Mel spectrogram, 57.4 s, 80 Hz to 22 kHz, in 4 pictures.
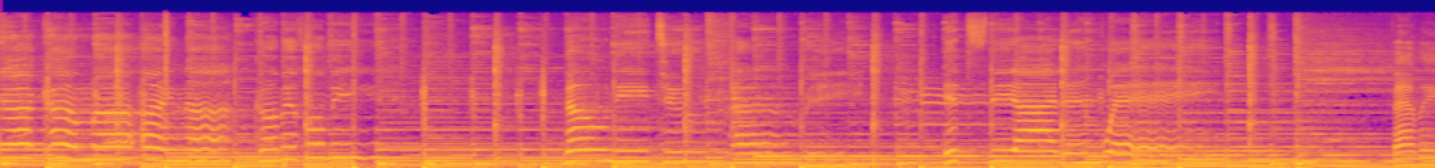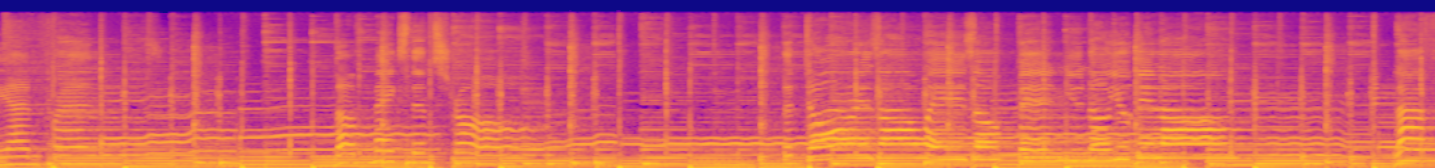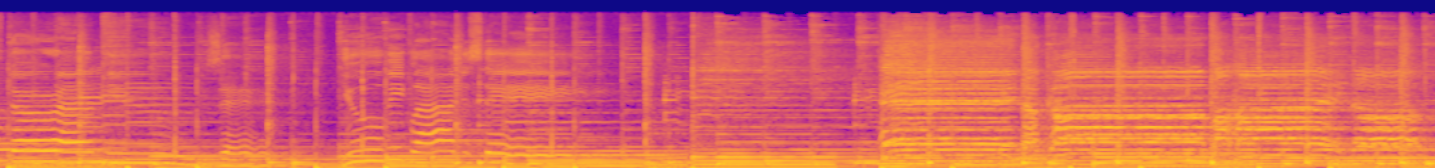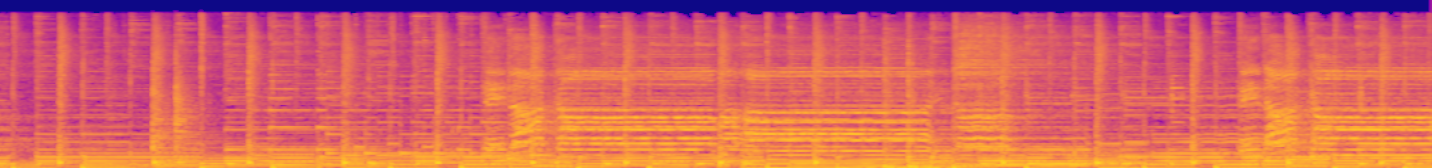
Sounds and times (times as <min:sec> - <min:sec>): Music: 0:00.0 - 0:57.3.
